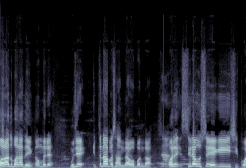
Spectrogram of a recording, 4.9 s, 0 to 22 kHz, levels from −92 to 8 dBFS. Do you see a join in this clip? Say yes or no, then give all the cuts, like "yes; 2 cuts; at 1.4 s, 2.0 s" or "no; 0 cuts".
no; 0 cuts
